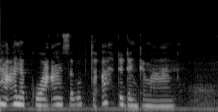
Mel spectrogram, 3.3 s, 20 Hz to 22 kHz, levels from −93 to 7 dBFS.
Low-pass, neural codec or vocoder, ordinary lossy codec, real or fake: 7.2 kHz; none; none; real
